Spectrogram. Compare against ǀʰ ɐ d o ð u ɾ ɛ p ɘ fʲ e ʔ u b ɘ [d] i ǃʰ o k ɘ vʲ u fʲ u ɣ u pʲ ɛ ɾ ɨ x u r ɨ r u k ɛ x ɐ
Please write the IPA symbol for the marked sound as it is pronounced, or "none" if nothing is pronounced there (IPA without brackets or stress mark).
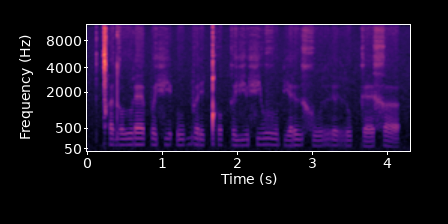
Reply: ɾ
